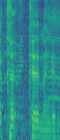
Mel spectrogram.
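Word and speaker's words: Kenangan: Alright guys, a very quick review for the Ke Nangan coffee. I think I'm pronouncing it right. Yeah, it's like Ke Nangan coffee. They put pressure on K.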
